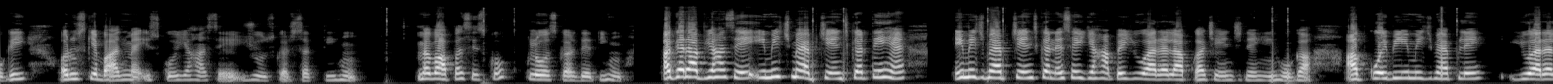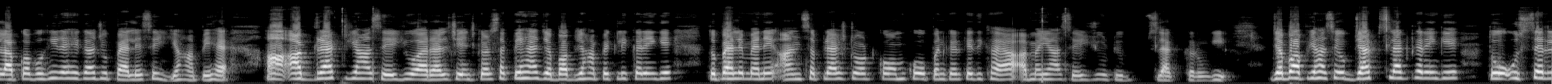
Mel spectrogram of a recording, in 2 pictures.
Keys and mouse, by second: 6.3 click, 8.1 click, 12.7 click, 18.8 click, 25.6 click.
